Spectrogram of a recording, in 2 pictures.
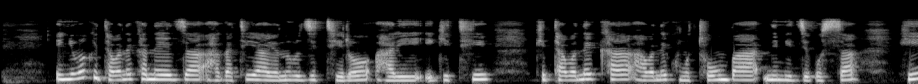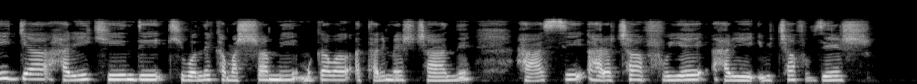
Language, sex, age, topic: Rundi, female, 36-49, education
